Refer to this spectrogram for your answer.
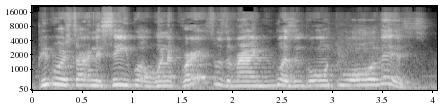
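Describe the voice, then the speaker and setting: A tarot reader giving a live reading, emphatic and repetitive, slightly raspy from a cold. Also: mid-range voice, a little fast, roomy sound, slight background noise. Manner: emphatic, repeats phrases, frequent "okay?" and "all right?".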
